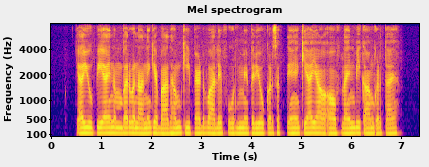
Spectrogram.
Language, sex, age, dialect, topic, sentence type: Hindi, male, 18-24, Garhwali, banking, question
